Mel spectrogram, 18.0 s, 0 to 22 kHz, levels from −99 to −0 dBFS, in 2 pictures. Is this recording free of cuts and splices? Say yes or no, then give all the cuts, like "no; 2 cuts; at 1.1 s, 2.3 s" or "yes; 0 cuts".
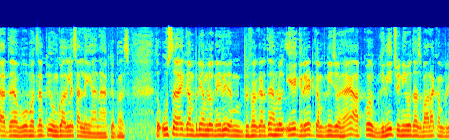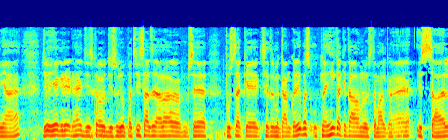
no; 1 cut; at 16.9 s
